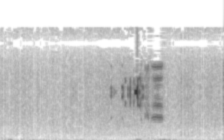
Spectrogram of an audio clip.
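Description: Black-capped chickadee giving one short, high-pitched call about halfway through.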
